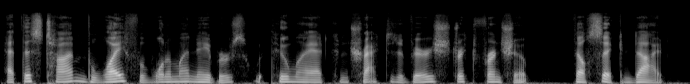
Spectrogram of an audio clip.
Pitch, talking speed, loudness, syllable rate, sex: 115 Hz, 200 wpm, -23 LUFS, 4.9 syllables/s, male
